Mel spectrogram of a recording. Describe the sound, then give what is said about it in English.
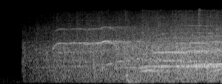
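Applause from a crowd outside the Prime Minister's residence in Downing Street as he steps out, a steady wash of clapping that swells and holds at full strength, with a few thin whistling tones on top. “Sir Keir Starmer emerged from his residence at 10 Downing Street to applause.”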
